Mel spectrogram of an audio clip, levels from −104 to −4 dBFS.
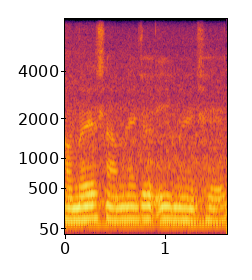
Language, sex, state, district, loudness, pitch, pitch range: Hindi, male, Bihar, Supaul, -15 LUFS, 130 Hz, 125-135 Hz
